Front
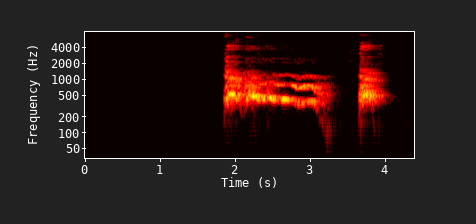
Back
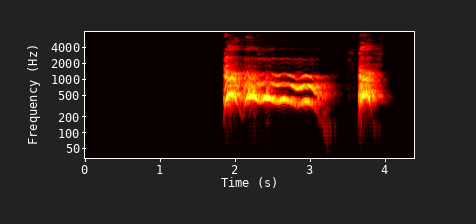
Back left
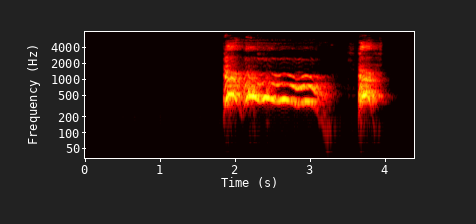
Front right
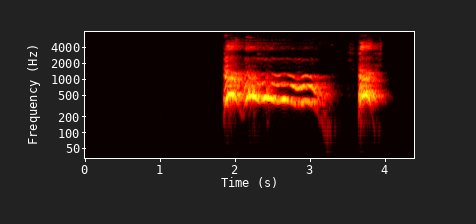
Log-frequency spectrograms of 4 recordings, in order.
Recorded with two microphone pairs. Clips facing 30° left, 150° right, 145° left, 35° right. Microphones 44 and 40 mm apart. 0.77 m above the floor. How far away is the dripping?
I don't hear dripping.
